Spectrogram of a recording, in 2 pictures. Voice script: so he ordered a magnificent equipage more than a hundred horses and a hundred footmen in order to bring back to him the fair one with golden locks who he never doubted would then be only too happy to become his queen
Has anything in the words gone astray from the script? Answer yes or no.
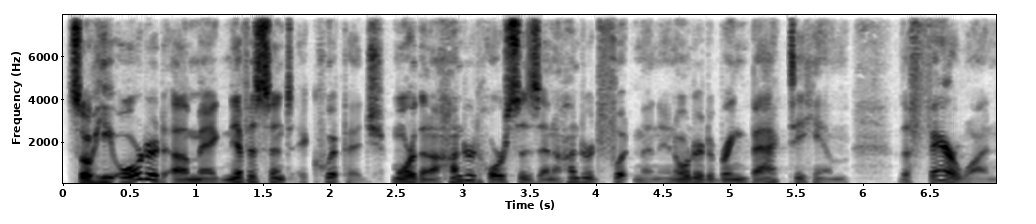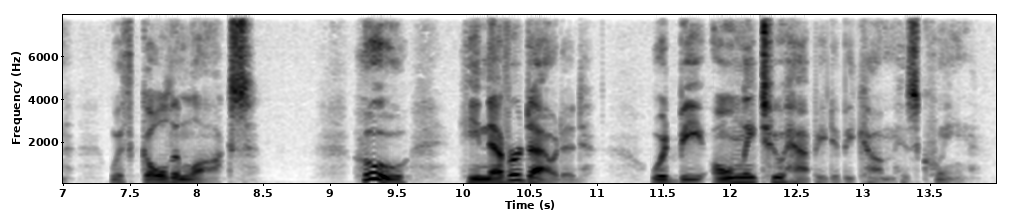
yes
